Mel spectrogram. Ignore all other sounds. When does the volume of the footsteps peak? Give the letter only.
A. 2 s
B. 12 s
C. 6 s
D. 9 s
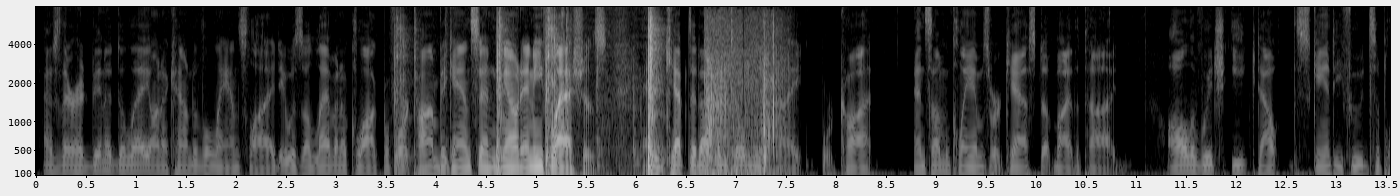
C.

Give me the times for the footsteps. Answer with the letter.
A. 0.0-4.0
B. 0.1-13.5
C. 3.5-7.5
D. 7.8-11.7
C.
